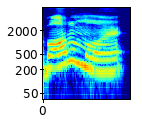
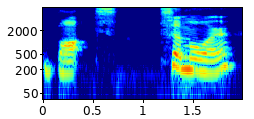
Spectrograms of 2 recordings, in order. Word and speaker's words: Baltimore: Y even la manera de pronunciar el nombre de la ciudad, no es Baltimore, aunque contiene la T, suena como una D, Baltimore, like, you know.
